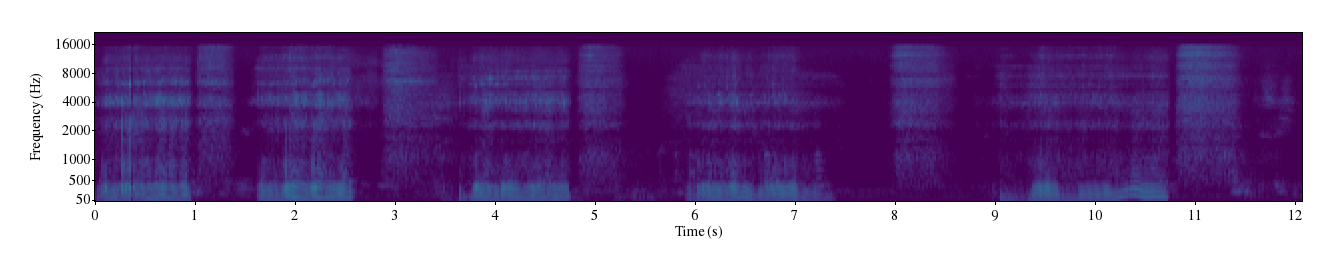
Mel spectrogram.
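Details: French Bulldog asleep on owner's lap, dreaming with eyes open: loud, fluttering, wavering snores on each breath at about 25 breaths a minute; heavy snoring.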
